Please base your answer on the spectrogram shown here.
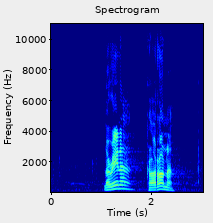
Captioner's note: applause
